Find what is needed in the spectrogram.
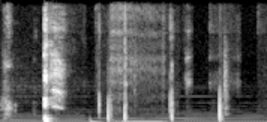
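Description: A woman clears her throat once, short and breathy, about half a second in, with a few light clicks after it over soft, steady background music.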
